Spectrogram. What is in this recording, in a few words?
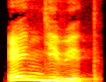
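эн дивит, Komi, female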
